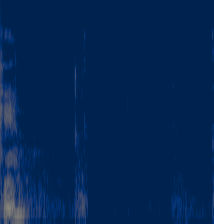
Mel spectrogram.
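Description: A spoken 'okay', then two short clicks, the second fainter.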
